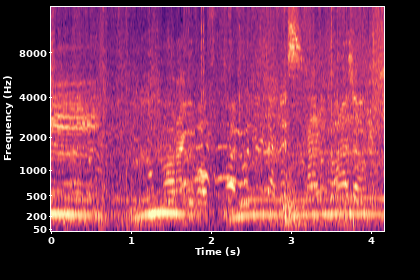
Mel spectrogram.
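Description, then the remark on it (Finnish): Several goats bleat loudly and repeatedly, overlapping one another, over a steady low engine drone with people talking in the background. Men throw the goats from a truck bed into a small wooden boat on the Senegal River in northern Senegal, to be ferried across to Mauritania. “Puisessa veneessä odottelevat vuohet saa pian kyydin vastarannalle,”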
